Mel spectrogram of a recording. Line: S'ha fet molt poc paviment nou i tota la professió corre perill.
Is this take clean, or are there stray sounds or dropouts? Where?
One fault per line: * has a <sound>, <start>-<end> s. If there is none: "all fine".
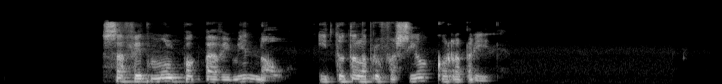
all fine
